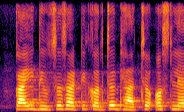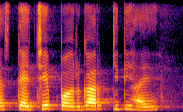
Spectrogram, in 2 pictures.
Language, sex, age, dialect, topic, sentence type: Marathi, female, 18-24, Varhadi, banking, question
